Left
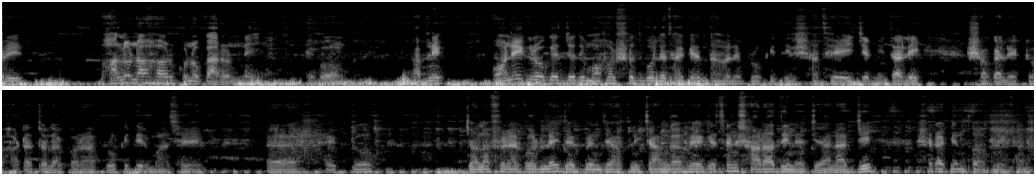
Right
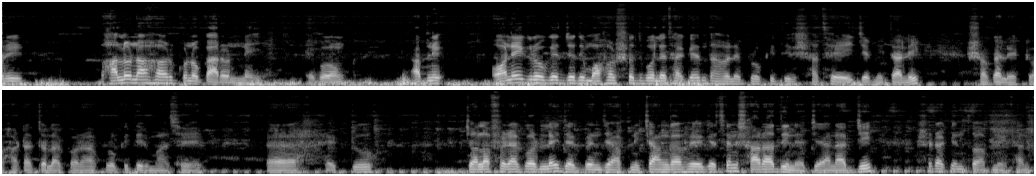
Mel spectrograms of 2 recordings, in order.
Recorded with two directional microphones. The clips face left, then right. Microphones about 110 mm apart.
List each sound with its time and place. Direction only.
0.0 s a man's voice: 60° right (ahead or behind)
3.2 s a man's voice: 60° right (ahead or behind)
4.9 s a man's voice: 80° right
13.0 s speech: 55° right (ahead or behind)
15.0 s speech: 90° right
19.5 s a man's voice: 55° right (ahead or behind)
